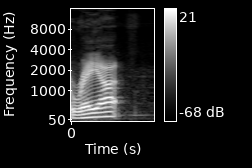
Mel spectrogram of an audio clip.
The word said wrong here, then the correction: Rakyat: Rakyat. – Rakyat.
